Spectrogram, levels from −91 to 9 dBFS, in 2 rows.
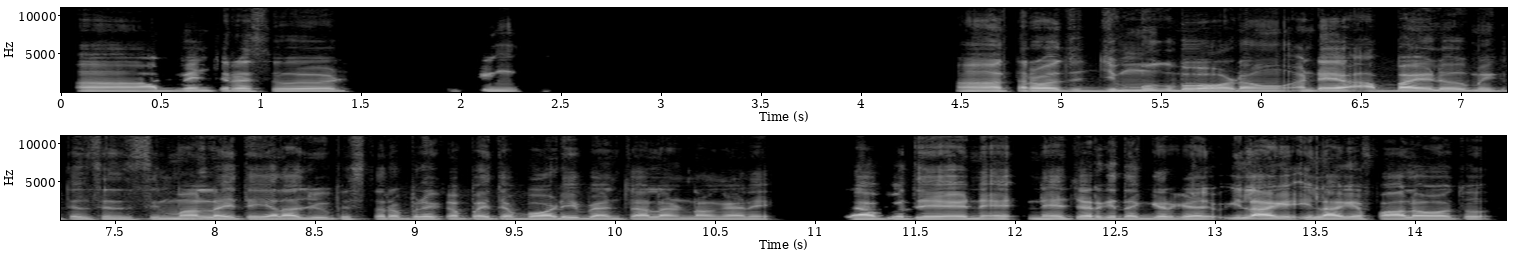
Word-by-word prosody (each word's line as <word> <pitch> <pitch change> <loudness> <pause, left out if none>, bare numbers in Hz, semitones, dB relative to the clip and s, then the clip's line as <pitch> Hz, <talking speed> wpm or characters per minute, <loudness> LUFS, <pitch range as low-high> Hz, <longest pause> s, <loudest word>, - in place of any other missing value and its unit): ఆహ్, 110 -2 0
అడ్వెంచరసు 125 +1 -2 1.0
టింగ్ 125 -3 -5 2.2
ఆ! - - -1 0.2
తర్వాత, 135 -1 +4 0.2
జిమ్ముకు 140 +1 +1
బోవడం 120 -2 +2 0.2
అంటే, 140 +3 +1 0.2
అబ్బాయిలు 135 +8 +3
మీకు 115 -3 -5
తెలిసిన 110 +2 -5 0.2
సినిమాల్లో 130 +1 0
అయితే 120 0 -3
ఎలా 120 +1 +3
జూపిస్తరో, 125 +2 -5
బ్రేకప్ 120 0 -2
అయితే 115 - -3
బోడీ 115 0 +2
పెంచాలనడం 105 0 -2
గాని, 105 0 -4 0.4
లేపోతే, 115 +2 +2 0.2
నే 115 - -1 0.2
నేచర్‍కి 125 +1 +1
దగ్గరగా 115 +1 0 0.2
ఇలాగె, 155 -2 +7
ఇలాగే 135 +1 +4
ఫాలో 115 +1 +3
అవుతూ, 120 +1 -3
120 Hz, 115 wpm, -21 LUFS, 110-130 Hz, 2.2 s, ఇలాగె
